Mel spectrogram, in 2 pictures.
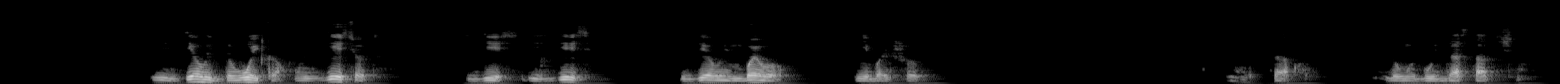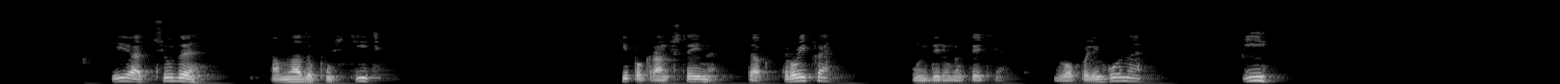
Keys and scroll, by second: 1.8 2, 23.1 3, 27.9 i.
